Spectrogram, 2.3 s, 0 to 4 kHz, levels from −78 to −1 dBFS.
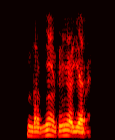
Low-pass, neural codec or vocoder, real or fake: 3.6 kHz; codec, 16 kHz, 16 kbps, FreqCodec, larger model; fake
